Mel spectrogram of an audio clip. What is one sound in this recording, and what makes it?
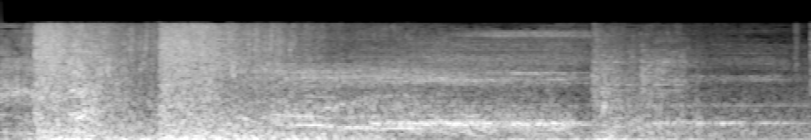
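A heavy blade swings and strikes with a loud whoosh.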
